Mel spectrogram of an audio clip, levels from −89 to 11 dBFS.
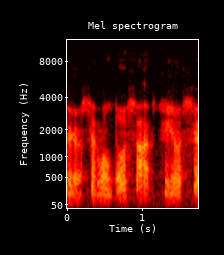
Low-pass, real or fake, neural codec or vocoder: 9.9 kHz; fake; autoencoder, 22.05 kHz, a latent of 192 numbers a frame, VITS, trained on one speaker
